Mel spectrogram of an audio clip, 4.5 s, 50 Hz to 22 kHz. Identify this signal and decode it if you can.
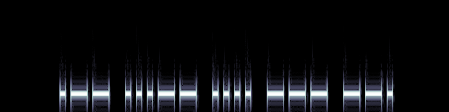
Morse code, heard as a keyed tone, about 22 wpm, 690 Hz. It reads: W3HOG
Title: USA Call Signs - 5 Characters - Repeated 3x - 22wpm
